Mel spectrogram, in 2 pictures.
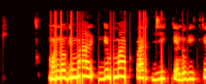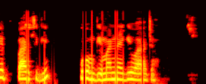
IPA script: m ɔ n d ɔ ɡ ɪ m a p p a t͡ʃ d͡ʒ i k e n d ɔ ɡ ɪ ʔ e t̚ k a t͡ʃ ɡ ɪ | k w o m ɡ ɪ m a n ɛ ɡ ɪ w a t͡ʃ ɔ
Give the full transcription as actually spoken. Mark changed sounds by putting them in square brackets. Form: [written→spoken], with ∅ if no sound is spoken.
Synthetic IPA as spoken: m ɔ n d ɔ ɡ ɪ m a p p a t͡ʃ d͡ʒ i k e n d [ɔ→o] ɡ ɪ [ʔ→k] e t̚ [k→p] a t͡ʃ ɡ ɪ | k w o m ɡ ɪ m a n ɛ ɡ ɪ w a t͡ʃ ɔ

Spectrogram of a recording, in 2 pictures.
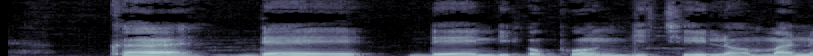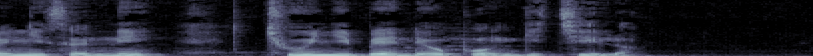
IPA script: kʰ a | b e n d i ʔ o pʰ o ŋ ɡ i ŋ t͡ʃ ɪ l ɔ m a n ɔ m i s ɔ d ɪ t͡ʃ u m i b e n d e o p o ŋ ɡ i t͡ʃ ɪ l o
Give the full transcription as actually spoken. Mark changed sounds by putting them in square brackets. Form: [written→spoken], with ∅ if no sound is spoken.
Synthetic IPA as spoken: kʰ a | [b→d] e n d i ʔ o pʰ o ŋ ɡ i [ŋ→∅] t͡ʃ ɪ l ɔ m a n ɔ [m→ɲ] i s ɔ [d→n] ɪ t͡ʃ u [m→ɲ] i b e n d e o p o ŋ ɡ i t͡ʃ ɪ l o

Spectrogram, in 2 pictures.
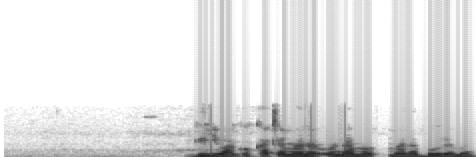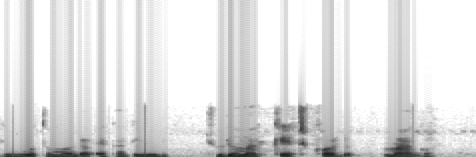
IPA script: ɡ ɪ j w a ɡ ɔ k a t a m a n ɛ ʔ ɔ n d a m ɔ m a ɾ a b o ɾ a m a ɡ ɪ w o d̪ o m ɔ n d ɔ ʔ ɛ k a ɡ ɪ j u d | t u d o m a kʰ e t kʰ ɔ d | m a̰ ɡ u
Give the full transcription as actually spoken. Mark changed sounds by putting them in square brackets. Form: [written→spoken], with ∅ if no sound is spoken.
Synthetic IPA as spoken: ɡ ɪ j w a ɡ ɔ k a t a m a n [ɛ→a] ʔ ɔ n d a m ɔ m a ɾ a b o ɾ a m a ɡ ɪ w o [d̪→t̪] o m ɔ n d ɔ ʔ ɛ k a ɡ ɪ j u d | [t→t͡ʃ] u d o m a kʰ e t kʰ ɔ d | m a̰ ɡ [u→ɔ]

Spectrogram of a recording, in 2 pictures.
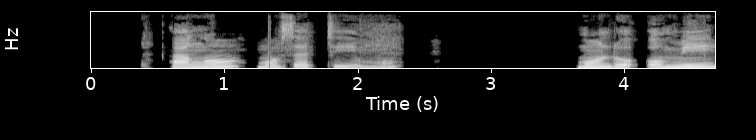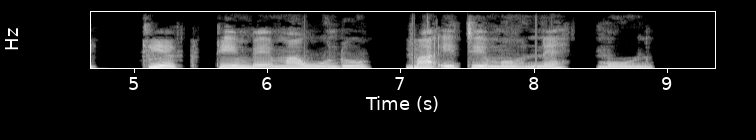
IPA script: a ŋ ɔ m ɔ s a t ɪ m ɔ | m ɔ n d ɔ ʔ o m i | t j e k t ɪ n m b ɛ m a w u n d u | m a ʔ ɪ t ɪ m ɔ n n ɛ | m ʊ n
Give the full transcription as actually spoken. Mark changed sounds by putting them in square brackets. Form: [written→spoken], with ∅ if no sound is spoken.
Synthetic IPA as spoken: a ŋ ɔ m ɔ s [a→ɛ] t ɪ m ɔ | m ɔ n d ɔ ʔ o m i | t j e k t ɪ [n→∅] m b ɛ m a w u n d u | m a ʔ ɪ t ɪ m ɔ n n ɛ | m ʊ n

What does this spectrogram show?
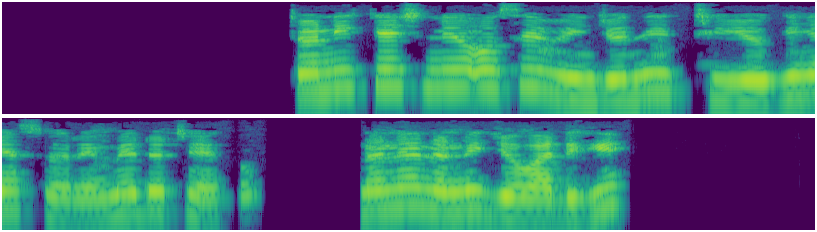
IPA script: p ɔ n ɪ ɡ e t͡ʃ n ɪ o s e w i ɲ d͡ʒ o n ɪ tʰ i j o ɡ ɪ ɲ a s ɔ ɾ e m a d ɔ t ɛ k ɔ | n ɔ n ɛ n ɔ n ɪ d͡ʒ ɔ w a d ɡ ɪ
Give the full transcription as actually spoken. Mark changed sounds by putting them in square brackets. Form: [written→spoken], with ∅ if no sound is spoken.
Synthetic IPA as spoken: [p→t] ɔ n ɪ [ɡ→k] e t͡ʃ n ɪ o s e w i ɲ d͡ʒ o n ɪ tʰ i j o ɡ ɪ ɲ a s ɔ ɾ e m [a→ɛ] d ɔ t ɛ k ɔ | n ɔ n ɛ n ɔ n ɪ d͡ʒ ɔ w a d ɡ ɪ

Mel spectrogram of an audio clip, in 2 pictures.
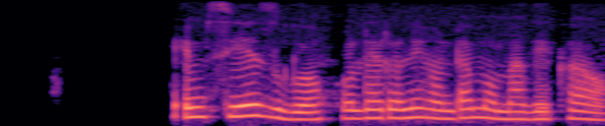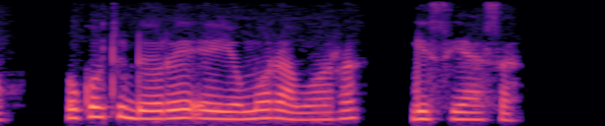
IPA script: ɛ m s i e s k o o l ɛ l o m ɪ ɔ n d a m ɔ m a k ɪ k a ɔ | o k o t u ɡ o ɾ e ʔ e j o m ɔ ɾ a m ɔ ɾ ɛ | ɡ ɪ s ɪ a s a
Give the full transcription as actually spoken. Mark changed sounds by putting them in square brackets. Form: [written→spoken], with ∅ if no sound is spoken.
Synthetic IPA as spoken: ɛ m s i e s [k→ɡ] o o l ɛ [l→ɾ] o [m→n] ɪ ɔ n d a m ɔ m a [k→ɡ] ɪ k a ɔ | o k o t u [ɡ→d] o ɾ e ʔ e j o m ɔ ɾ a m ɔ ɾ [ɛ→a] | ɡ ɪ s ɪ a s a

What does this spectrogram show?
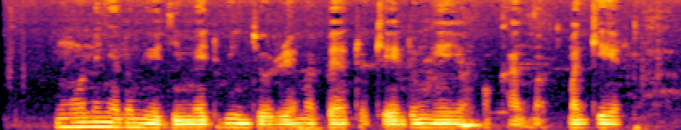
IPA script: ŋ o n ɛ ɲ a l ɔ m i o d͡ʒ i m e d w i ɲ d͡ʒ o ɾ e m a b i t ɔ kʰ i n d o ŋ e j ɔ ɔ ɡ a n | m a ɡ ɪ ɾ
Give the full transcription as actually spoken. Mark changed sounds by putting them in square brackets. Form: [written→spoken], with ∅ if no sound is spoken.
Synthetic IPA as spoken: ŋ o n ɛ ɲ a l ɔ m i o d͡ʒ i m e d w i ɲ d͡ʒ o ɾ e m a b [i→ɛ] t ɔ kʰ [i→e] n d o ŋ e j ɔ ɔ [ɡ→k] a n | m a ɡ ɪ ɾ

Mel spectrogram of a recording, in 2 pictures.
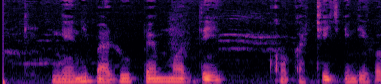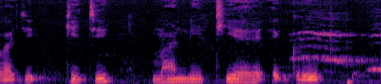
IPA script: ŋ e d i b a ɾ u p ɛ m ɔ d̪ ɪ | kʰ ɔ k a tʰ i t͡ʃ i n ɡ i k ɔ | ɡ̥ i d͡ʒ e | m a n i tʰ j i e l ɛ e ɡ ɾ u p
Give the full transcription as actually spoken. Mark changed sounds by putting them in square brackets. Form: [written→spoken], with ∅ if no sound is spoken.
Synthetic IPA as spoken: ŋ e [d→n] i b a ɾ u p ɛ m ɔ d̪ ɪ | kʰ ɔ k a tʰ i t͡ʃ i n [ɡ→d] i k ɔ | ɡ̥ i d͡ʒ [e→i] | m a n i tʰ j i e [l→ɾ] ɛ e ɡ ɾ u p

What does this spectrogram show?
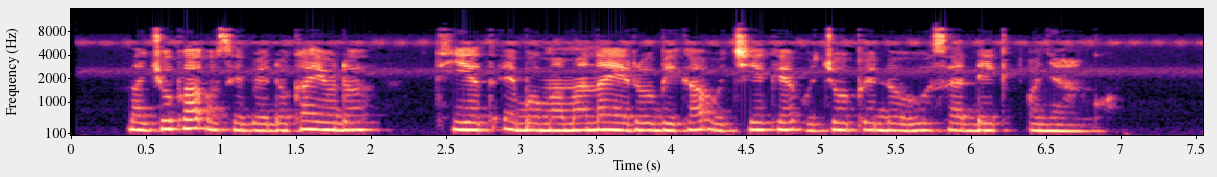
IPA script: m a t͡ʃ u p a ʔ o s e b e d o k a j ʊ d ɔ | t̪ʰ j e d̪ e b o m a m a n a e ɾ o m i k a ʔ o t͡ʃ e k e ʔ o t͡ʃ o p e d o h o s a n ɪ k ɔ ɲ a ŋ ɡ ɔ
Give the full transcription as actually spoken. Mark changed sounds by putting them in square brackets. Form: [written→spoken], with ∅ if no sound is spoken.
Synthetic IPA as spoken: m a t͡ʃ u p a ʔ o s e b e d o k a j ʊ d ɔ | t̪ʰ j e [d̪→t̪] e b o m a m a n a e ɾ o [m→b] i k a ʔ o t͡ʃ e k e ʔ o t͡ʃ o p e d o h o s a [n→d] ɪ k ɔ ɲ a ŋ ɡ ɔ

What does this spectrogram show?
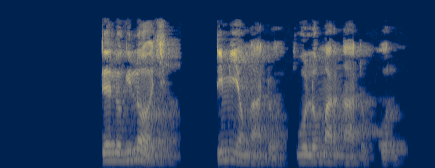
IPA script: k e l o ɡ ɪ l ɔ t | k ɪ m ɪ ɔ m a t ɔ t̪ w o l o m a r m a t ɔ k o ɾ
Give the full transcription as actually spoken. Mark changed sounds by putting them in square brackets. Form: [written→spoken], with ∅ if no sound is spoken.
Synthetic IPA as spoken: [k→t] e l o ɡ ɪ l ɔ [t→t͡ʃ] | [k→t] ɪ m ɪ ɔ [m→ŋ] a t ɔ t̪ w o l o m a r [m→ŋ] a t ɔ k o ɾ

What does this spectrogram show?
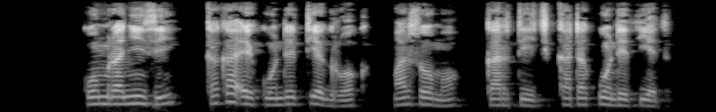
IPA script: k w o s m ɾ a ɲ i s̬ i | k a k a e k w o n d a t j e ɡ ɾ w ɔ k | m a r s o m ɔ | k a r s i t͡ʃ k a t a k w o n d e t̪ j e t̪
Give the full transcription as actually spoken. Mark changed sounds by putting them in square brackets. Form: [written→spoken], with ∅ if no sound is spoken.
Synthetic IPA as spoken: k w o [s→∅] m ɾ a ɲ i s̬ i | k a k a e k w o n d [a→e] t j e ɡ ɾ w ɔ k | m a r s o m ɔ | k a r [s→t] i t͡ʃ k a t a k w o n d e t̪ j e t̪

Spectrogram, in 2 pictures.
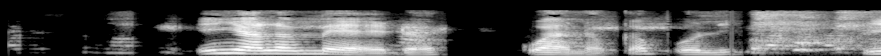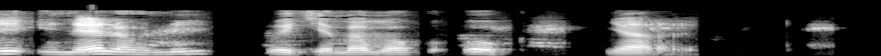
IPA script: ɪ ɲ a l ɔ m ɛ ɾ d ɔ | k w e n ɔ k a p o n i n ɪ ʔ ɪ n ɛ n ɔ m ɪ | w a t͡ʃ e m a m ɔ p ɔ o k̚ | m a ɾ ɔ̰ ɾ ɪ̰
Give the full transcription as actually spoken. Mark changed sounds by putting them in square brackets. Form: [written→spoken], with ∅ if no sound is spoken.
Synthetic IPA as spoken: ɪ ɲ a l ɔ m ɛ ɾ d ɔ | k w [e→a] n ɔ k a p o n i n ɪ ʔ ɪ n ɛ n ɔ [m→n] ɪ | w [a→e] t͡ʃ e m a m ɔ [p→k] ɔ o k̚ | [m→ɲ] a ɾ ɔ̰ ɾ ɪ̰

